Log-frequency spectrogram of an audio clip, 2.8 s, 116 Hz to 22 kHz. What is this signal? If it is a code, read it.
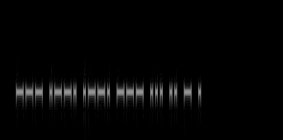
Morse code, heard as a keyed tone, about 52 wpm, 700 Hz. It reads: OPPOSITE
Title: Sentences from Top 1300 Words - New Word Drill - 50wpm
